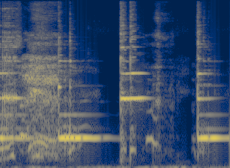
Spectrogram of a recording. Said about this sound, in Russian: На самом деле подкаст, мне кажется, будет состоять из звуков бутылки. Ой, а, слушай, еще раз разные ноты.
